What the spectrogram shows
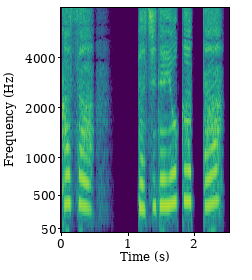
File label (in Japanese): Voice win jp; yukino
